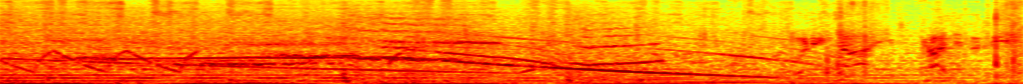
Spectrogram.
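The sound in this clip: A police car siren wails in overlapping, falling sweeps of pitch at a steady, moderate loudness, with rumbling noise and voices underneath.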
